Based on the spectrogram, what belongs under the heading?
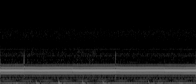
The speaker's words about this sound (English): This is an intercept line in a step PBX. That is an actual step PBX dial tone. The busy signal is mixed in just because that particular PBX has mixed up tones, as we heard on the previous call.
